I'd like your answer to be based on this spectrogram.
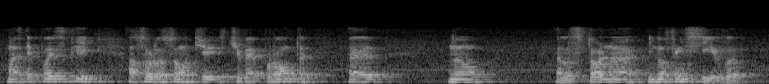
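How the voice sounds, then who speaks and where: A man with a Brazilian accent giving an informal electronics tutorial and product rundown in a halting, instructional way. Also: on the low side. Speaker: electronics hobby presenter. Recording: roomy, echoey, dull lo-fi with faint noise.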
